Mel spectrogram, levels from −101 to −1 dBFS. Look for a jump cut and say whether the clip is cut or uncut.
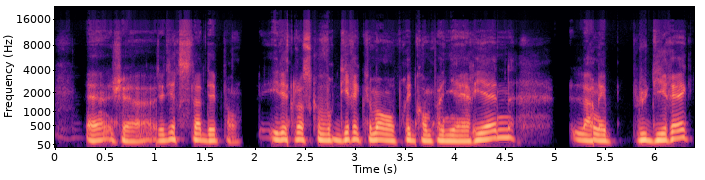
cut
